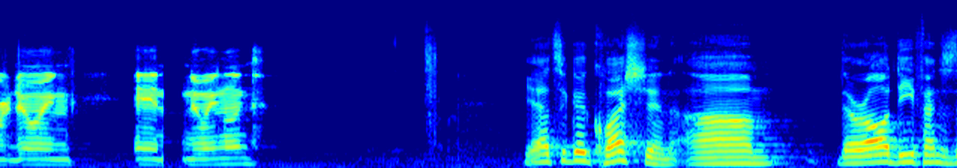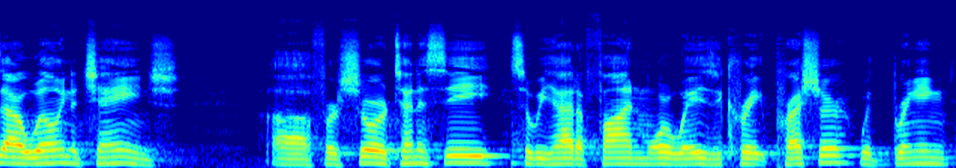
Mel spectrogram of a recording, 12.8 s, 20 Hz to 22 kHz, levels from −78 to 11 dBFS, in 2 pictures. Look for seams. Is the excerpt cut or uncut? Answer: cut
